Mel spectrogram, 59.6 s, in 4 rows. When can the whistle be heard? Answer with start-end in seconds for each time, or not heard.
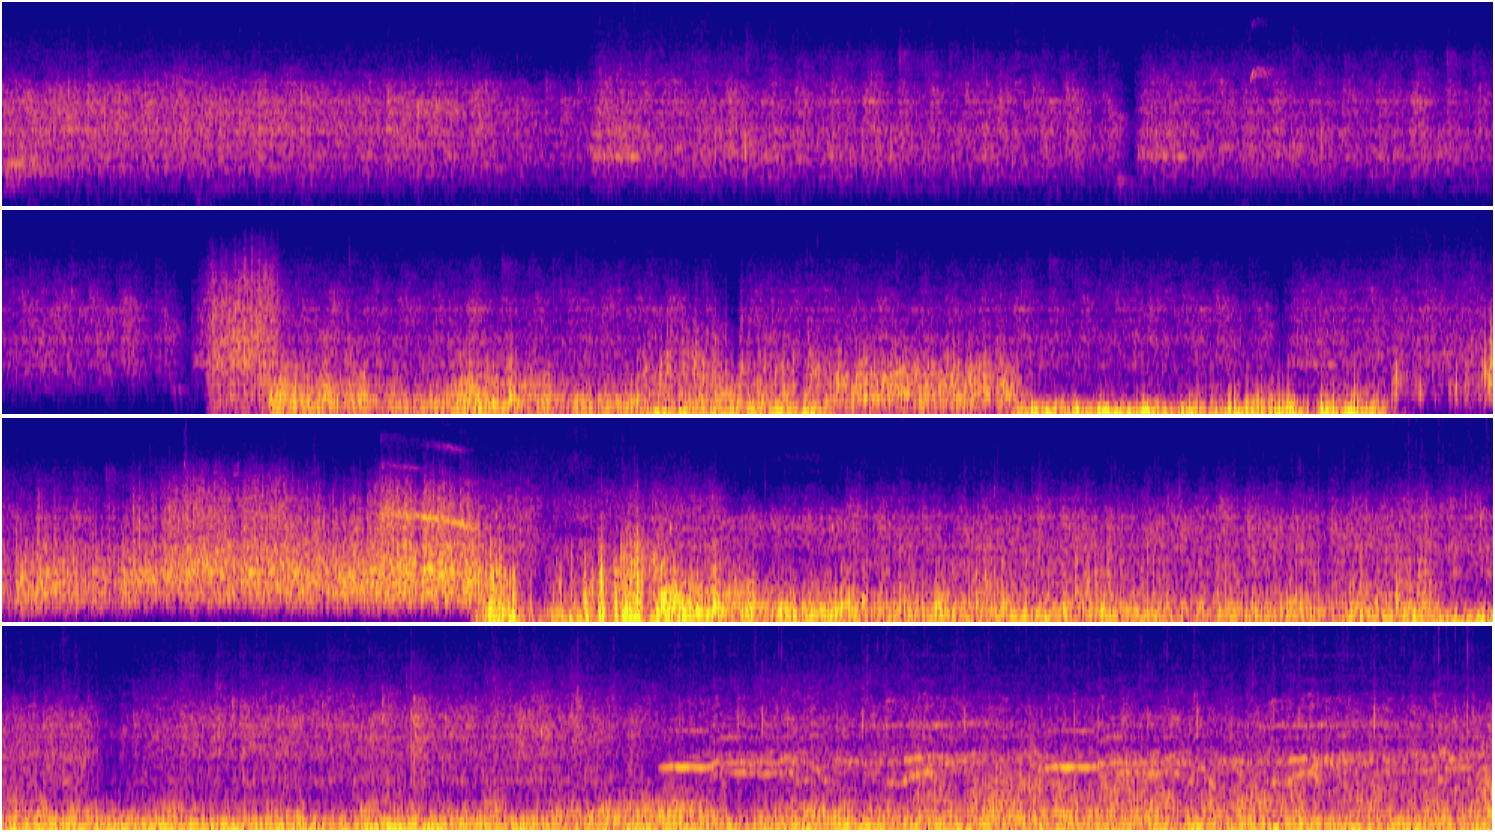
12.1-12.7, 33.6-34.6.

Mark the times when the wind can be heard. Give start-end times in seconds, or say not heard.
16.9-59.5.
